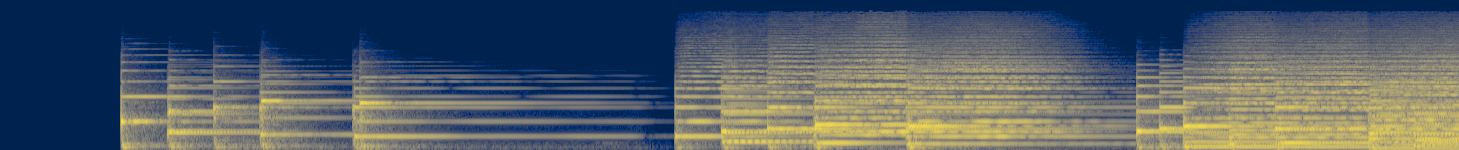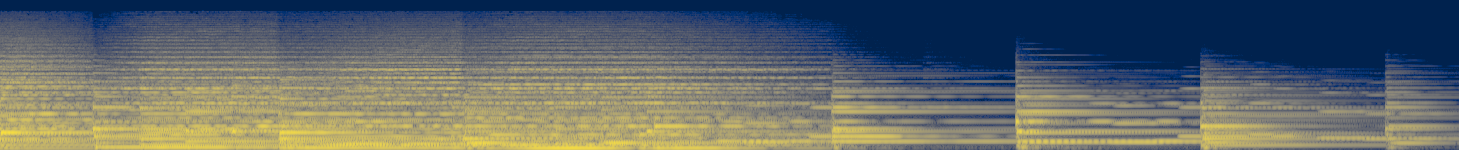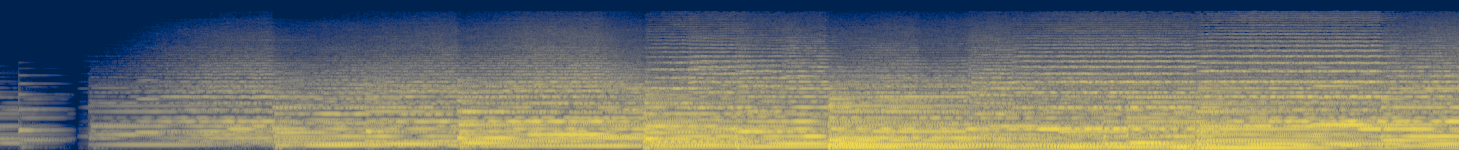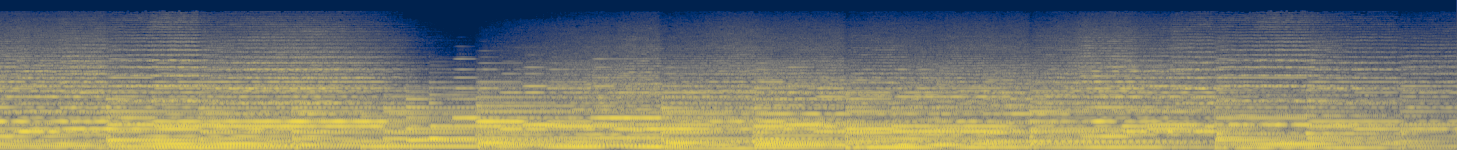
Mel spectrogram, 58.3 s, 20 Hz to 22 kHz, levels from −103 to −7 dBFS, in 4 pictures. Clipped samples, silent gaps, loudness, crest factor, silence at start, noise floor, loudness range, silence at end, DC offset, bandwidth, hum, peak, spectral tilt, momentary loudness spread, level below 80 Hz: under 0.1%; none; -18 LUFS; 14 dB; 1.2 s; -54 dBFS; 11 LU; 0 s; under 0.1%; 12.5 kHz; none; -2 dBFS; -7 dB/octave; 14 LU; -38 dBFS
